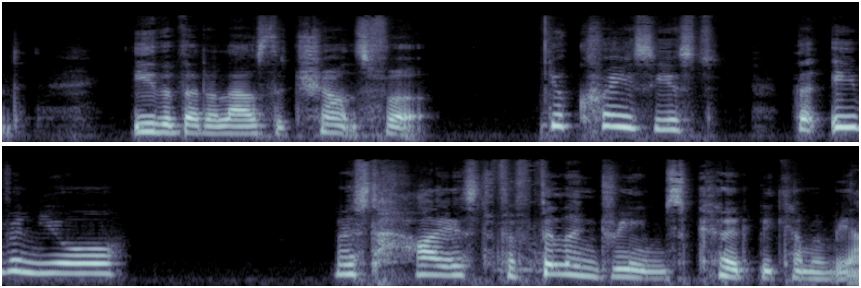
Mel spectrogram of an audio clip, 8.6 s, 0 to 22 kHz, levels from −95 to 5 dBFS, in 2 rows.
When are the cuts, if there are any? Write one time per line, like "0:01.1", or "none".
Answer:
0:03.7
